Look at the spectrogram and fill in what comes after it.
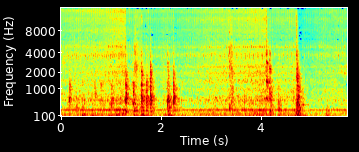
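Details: Used car being checked before purchase, judged about 80% condition with a very healthy engine: even, steady low idle hum under a few handling clunks, smooth rhythm, no ticking or knocking.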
